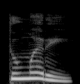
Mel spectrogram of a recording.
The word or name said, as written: ತುಮರಿ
